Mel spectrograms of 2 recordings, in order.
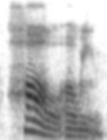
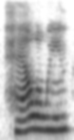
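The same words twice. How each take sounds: First: Halloween with a long "hall" up front; slow Halloween, first syllable like hallway; second radio version. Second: Halloween with "hal" as in "hat", stretched; slow Halloween, wide short-a up front; first radio version. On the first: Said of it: "I don't say it either way". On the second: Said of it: "That's what it was". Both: Shown as a demonstration.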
